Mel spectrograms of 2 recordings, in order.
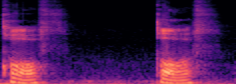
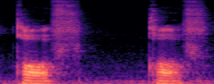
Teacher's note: one of these those emphatic sounds that corresponds to the k sound but with more emphasis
